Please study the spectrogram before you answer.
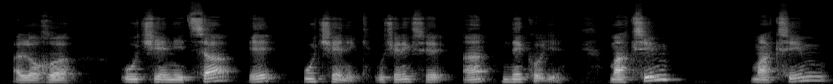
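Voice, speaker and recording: Guy teaching a lesson really slowly, lots of pauses and ums, mid pitch. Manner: slow and hesitant, many pauses and "euh". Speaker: language teacher. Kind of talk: screen-recorded lesson.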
